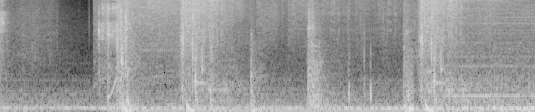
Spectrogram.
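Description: An electric laser beam hums and crackles.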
